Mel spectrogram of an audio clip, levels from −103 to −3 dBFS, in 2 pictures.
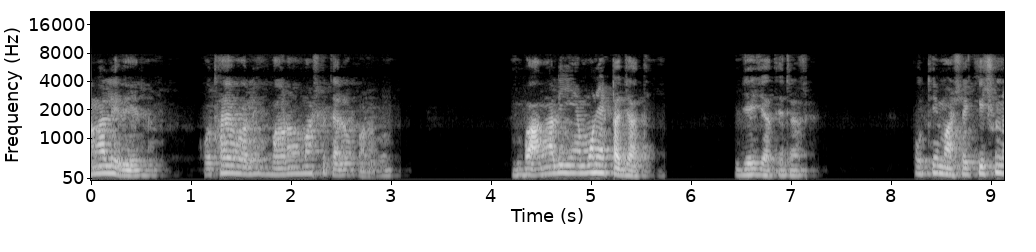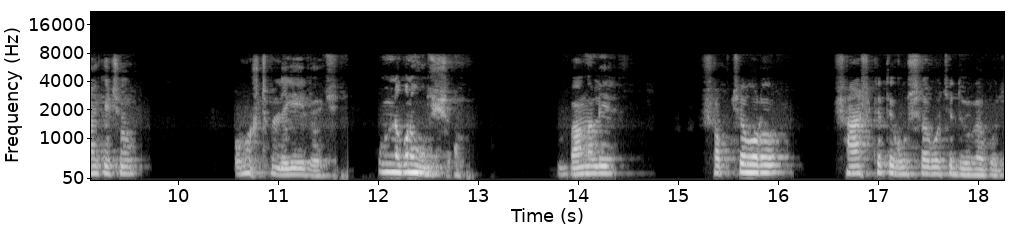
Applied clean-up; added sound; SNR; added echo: none; none; none; none.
